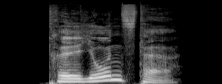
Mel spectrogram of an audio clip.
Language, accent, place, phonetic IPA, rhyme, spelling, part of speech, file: German, Germany, Berlin, [tʁɪˈli̯oːnstɐ], -oːnstɐ, trillionster, adjective, De-trillionster.ogg
- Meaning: inflection of trillionste: 1. strong/mixed nominative masculine singular 2. strong genitive/dative feminine singular 3. strong genitive plural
